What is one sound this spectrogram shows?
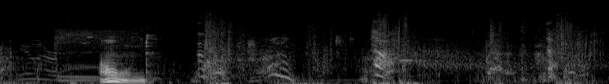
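A dog barks and snarls.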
